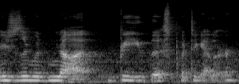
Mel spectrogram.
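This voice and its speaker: There is audible room echo and noticeable background noise as a woman speaks at a medium pitch and moderate pace. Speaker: vlogger, college student. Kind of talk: casual vlog chat. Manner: loud.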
